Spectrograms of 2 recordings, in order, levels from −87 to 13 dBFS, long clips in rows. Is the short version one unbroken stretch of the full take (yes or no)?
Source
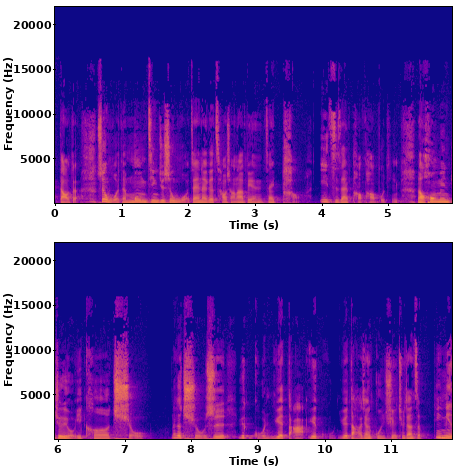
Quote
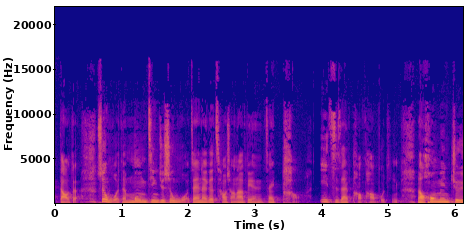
yes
